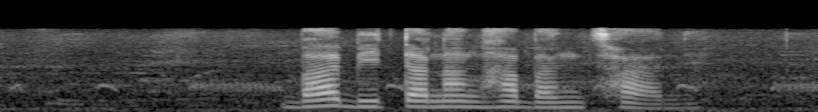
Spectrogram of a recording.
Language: Southern Sotho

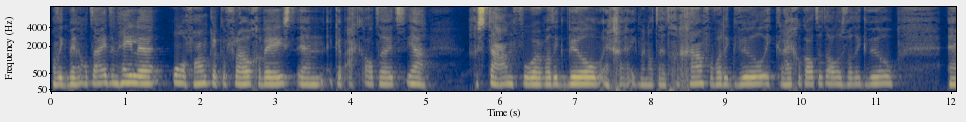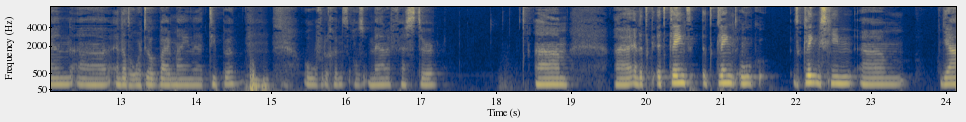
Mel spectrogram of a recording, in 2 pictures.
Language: Dutch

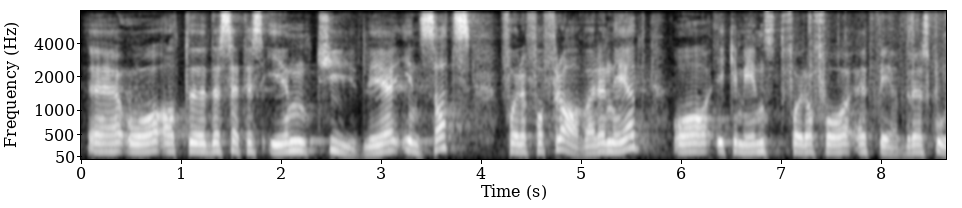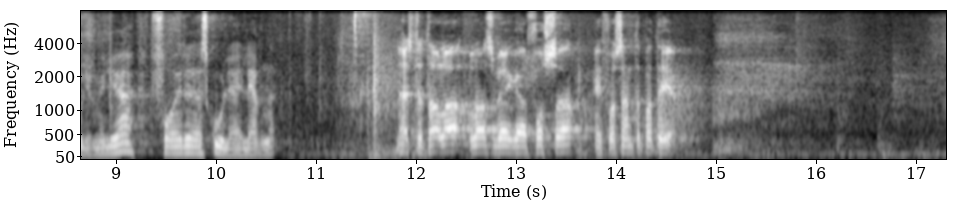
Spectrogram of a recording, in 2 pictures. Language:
Norwegian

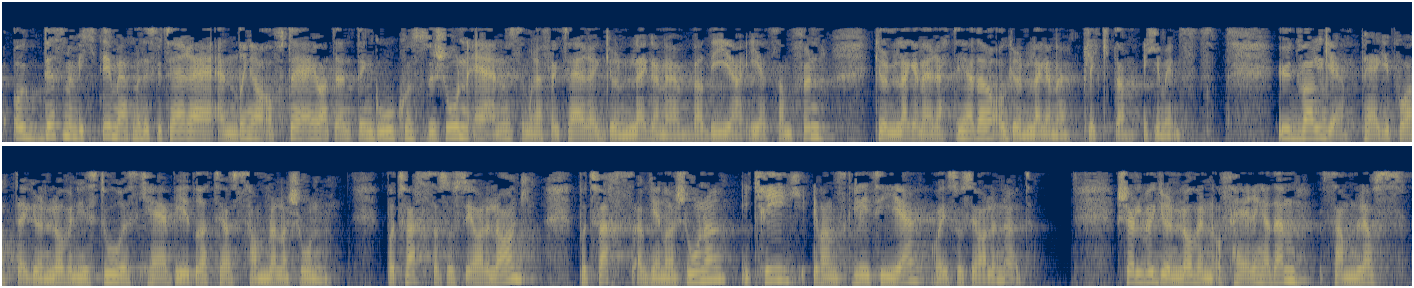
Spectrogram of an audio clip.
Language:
Norwegian Nynorsk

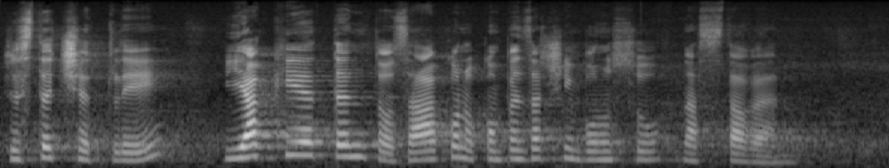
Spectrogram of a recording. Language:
Czech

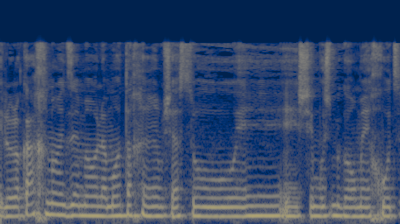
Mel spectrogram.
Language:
Hebrew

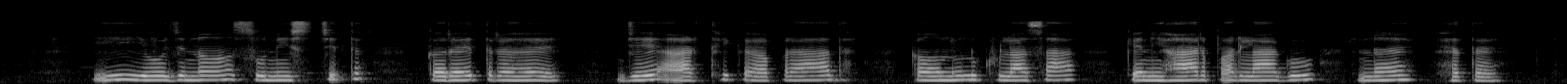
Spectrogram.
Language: Maithili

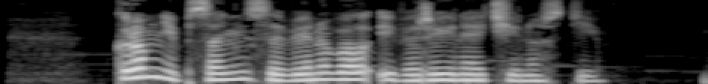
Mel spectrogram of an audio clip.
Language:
Czech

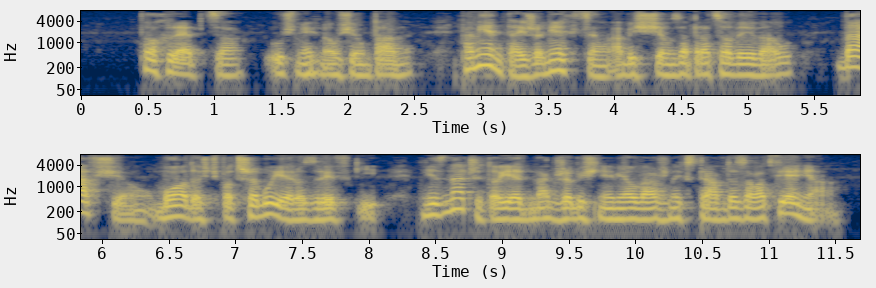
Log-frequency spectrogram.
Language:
Polish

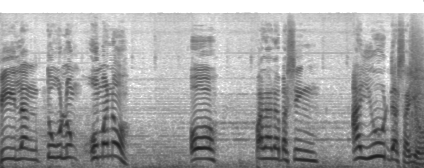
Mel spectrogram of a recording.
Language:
Filipino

